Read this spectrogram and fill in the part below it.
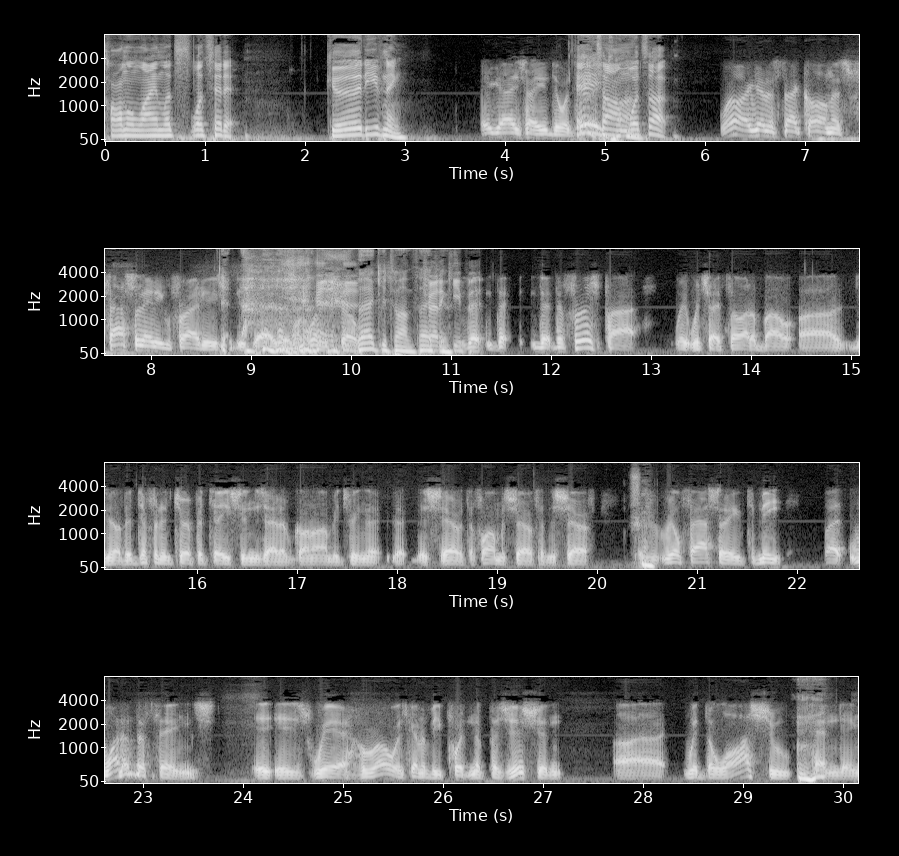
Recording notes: Taking calls on local topics.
